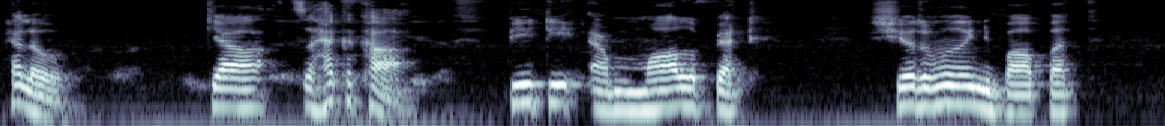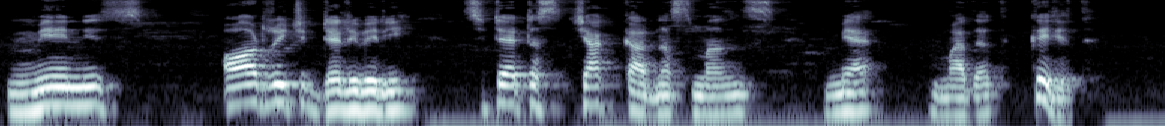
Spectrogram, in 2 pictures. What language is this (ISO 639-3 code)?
kas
